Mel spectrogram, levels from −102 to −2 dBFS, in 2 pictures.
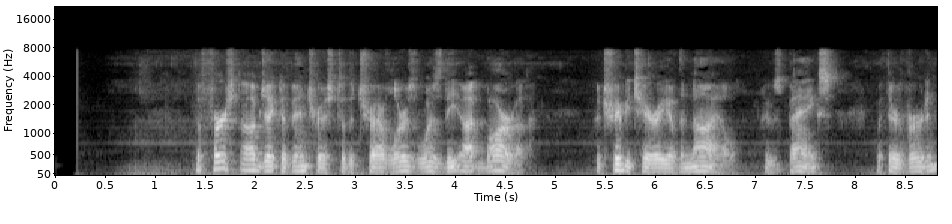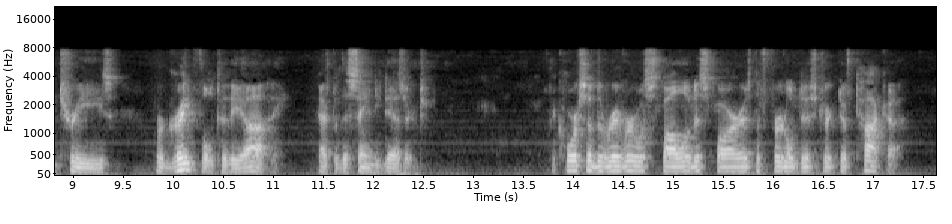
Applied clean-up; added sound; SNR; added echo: none; none; none; none.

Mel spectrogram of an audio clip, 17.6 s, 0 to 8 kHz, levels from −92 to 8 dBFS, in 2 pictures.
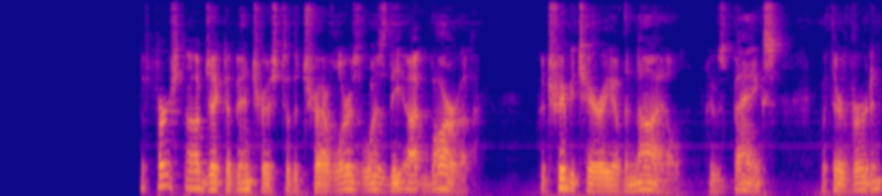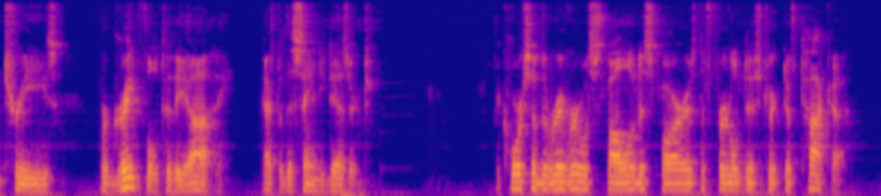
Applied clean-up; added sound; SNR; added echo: neural mask model DeepFilterNet 3.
